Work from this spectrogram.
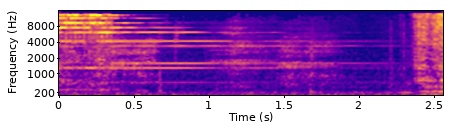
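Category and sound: signal or alarm, payphone ringing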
